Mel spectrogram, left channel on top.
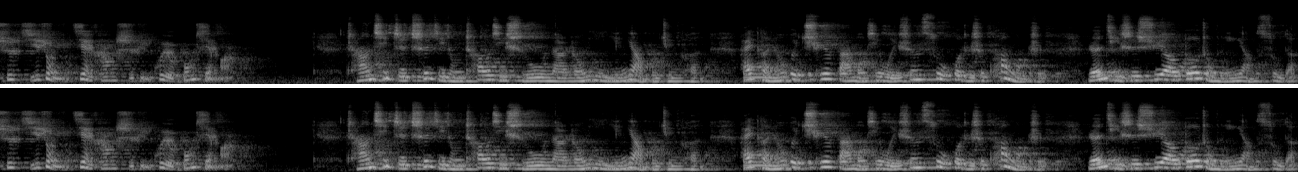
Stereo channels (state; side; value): noise; left; rumble, 30 dB below the sound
